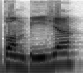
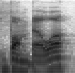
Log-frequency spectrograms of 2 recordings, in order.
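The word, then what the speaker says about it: bombilla: a straw it's going to say like it's pronounced bomia but it'll look like it's bombella um and a pack and a packet of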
